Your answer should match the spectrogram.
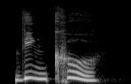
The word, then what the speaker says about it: vinco: So we say, for example, I win. – Vinco. – So that's followed by an O, so it must be a hard C.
